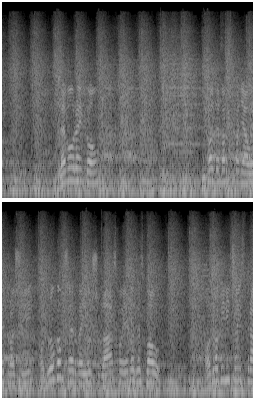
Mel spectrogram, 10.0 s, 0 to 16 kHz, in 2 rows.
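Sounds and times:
crowd clapping and chanting: 0.0 - 10.0.

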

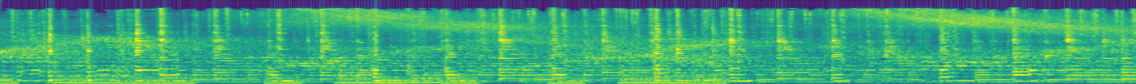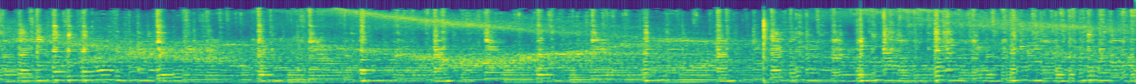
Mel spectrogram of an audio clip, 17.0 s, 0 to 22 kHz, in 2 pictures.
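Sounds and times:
low drone: 0.0 - 17.0
oud plucked with plectrum: 0.0 - 17.0.

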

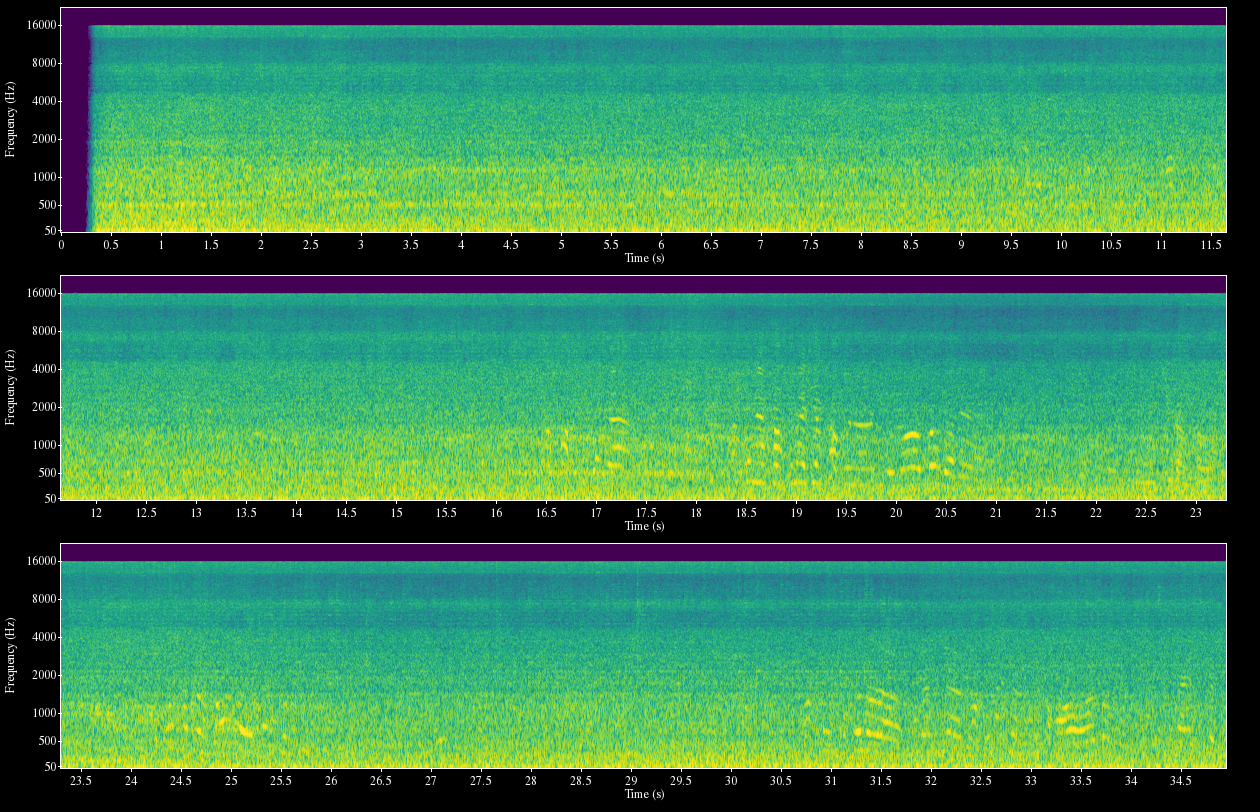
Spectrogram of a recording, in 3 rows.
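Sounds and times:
machinery running: 0.4 - 34.9.

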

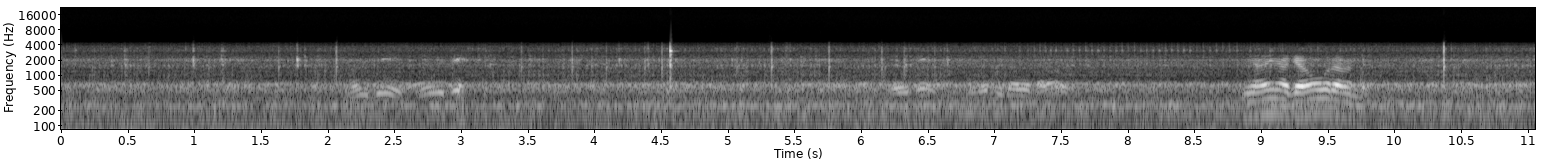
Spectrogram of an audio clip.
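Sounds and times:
bike clicks and rattles: 0.0 - 11.0
bike tyres rolling on asphalt: 0.0 - 11.0.

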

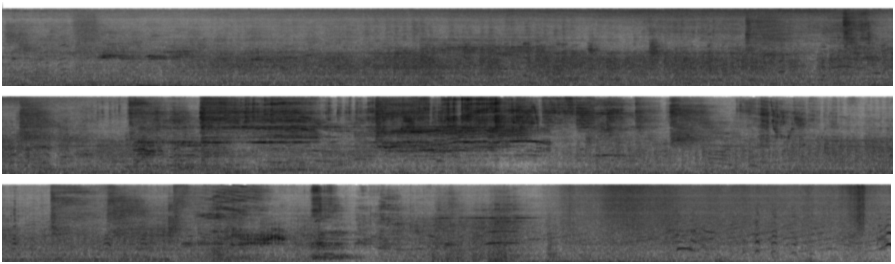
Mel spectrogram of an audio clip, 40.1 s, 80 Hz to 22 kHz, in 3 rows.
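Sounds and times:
indistinct voices: 0.0 - 40.0
machinery low rumble: 0.0 - 40.0
thin high squeal: 16.4 - 22.8.

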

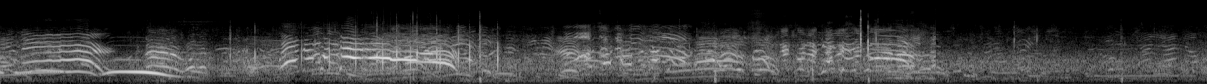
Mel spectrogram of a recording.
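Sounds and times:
overlapping voices: 1.4 - 12.0.

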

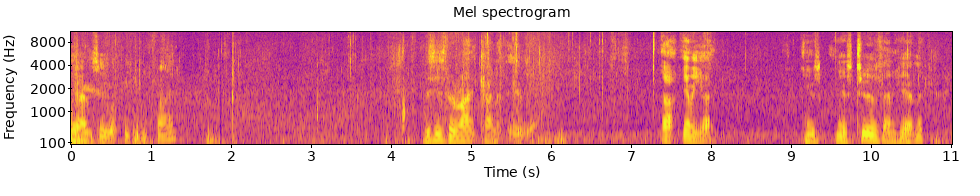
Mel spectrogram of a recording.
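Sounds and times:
wind: 0.0 - 11.0.

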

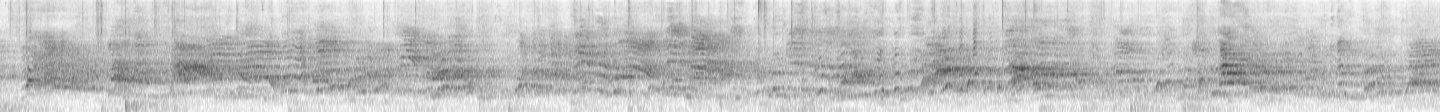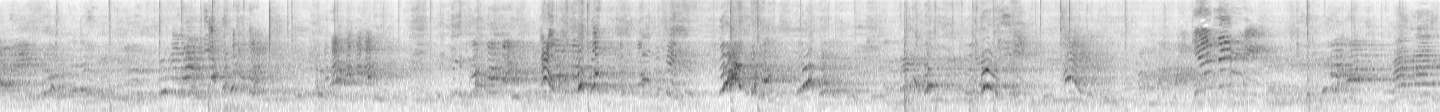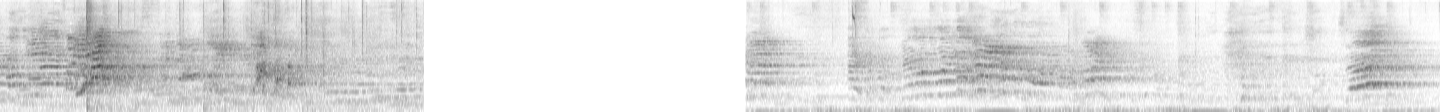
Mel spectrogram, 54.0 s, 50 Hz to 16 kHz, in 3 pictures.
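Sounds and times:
children and adults shouting: 0.0 - 22.7, 23.8 - 39.8.

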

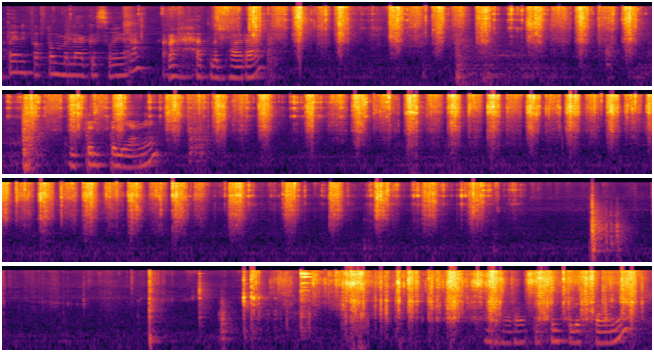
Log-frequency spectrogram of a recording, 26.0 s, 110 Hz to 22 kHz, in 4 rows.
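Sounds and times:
pepper grinder clicking: 2.1 - 18.0, 22.5 - 26.0.

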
